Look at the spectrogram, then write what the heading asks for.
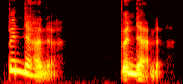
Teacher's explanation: Sauf que vous voyez ici, dans la capture d'écran du dictionnaire Word Reference, que le premier et le dernier A se prononcent avec le son schwa. On n'aura donc pas banana, mais banane.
